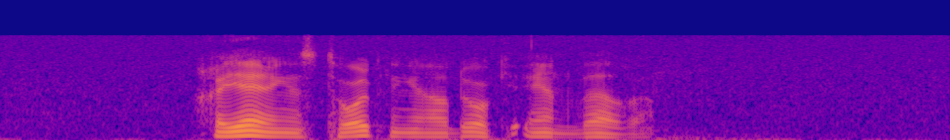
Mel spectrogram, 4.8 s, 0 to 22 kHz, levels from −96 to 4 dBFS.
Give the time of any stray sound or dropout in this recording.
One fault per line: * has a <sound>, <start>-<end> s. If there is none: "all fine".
all fine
